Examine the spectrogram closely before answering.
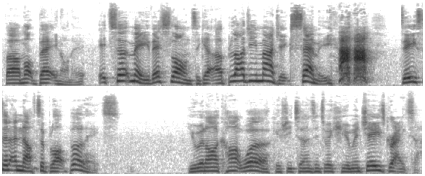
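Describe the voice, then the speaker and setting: A man's voice: fairly high pitch, lively intonation, moderate pace, fairly bright tone. A man with a British accent playing a cocky, crude, wisecracking supervillain in an audio roleplay, full of cheeky, sweary banter. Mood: cheeky, animated.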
